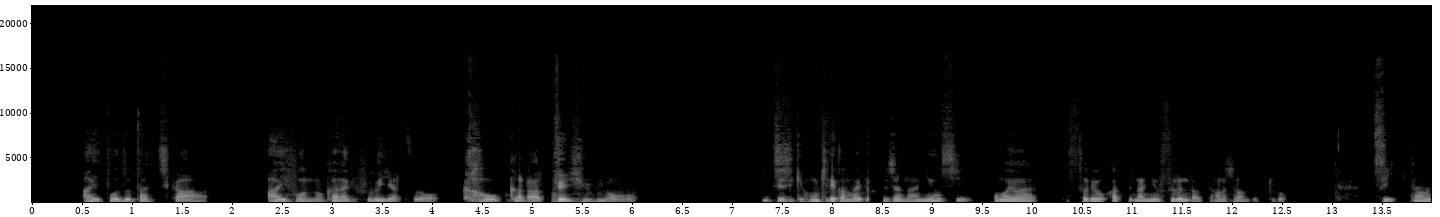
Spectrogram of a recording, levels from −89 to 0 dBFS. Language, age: Japanese, 40-59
